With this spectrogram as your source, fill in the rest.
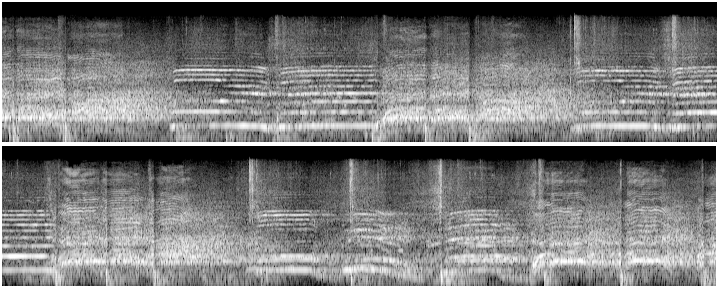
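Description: A large crowd chants and cheers loudly.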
